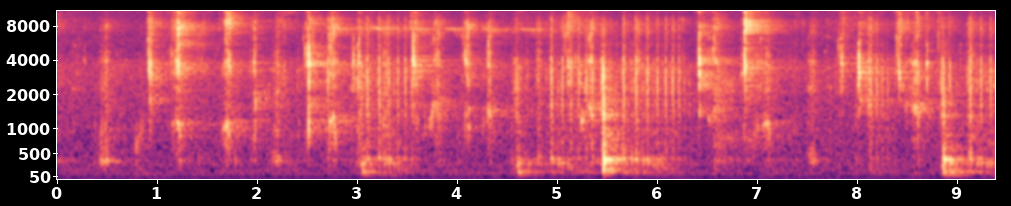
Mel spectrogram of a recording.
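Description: A man chews food noisily with his mouth close by.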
